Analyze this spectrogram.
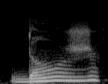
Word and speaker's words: dangereux: Dangereux, final X not pronounced, and then don't really pronounce this E here, okay, so you get dangereux, dangereux.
